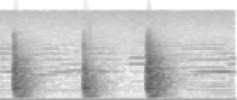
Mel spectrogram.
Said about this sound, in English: Nailing a notice to the door of the church was not unusual, for this was the customary place to post announcements of both university and public events.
